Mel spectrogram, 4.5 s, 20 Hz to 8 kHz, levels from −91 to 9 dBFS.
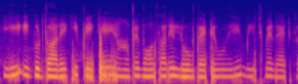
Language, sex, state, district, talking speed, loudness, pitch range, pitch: Hindi, female, Maharashtra, Mumbai Suburban, 240 wpm, -21 LUFS, 205-225 Hz, 215 Hz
